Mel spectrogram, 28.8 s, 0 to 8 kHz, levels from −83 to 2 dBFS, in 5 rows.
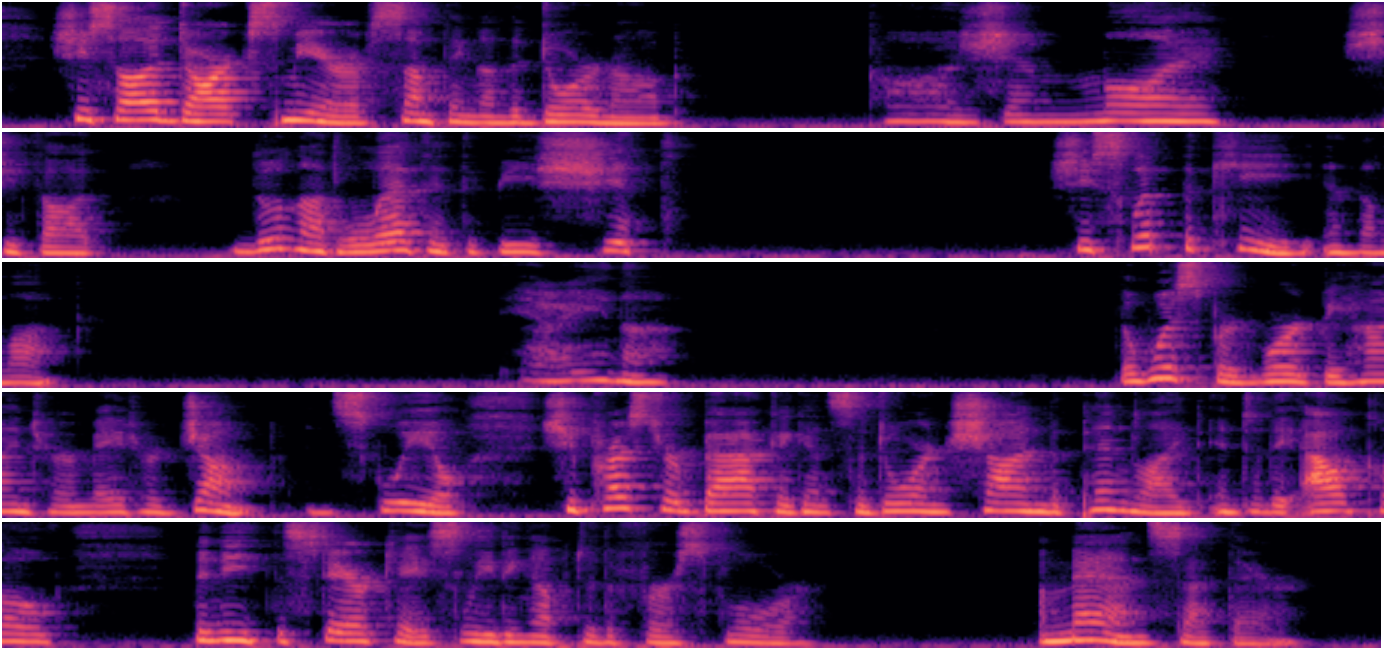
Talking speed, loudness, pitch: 135 wpm, -26 LUFS, 155 Hz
